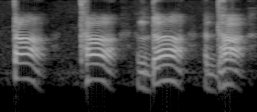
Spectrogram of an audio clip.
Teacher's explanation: बोल के देखिए आपकी जीभ जो होगी वो दांत पर टकराएगी, दांत पर बिना टकराए आप बोल नहीं सकते इनको, इसलिए इनको दंते कहा जाता है।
